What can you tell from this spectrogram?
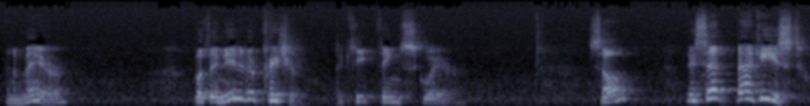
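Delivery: rhythmic storytelling cowboy verse; poem recitation. A narrator's reading.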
